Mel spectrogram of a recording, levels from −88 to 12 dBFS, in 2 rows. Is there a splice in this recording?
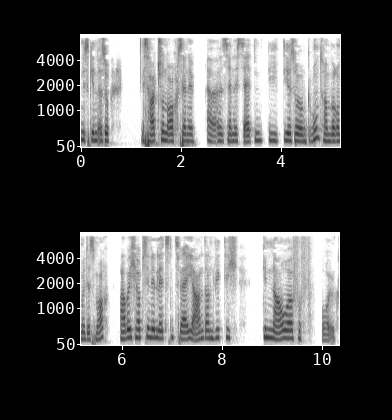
yes; 2 cuts; at 2.4 s, 5.8 s

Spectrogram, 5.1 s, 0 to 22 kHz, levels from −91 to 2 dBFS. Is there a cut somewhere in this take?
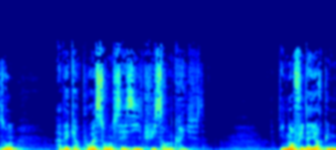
yes; 1 cut; at 2.1 s

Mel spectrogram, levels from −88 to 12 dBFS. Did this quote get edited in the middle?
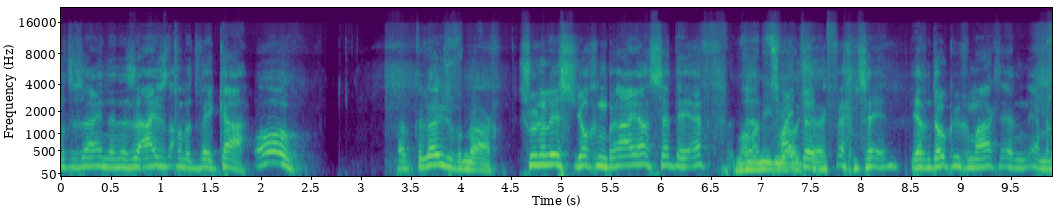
yes; 3 cuts; at 1.1 s, 7.7 s, 8.4 s

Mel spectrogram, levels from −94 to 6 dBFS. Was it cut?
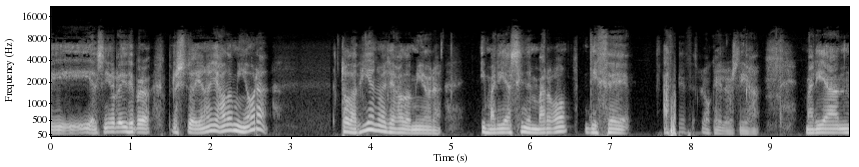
yes; 2 cuts; at 1.0 s, 6.6 s

